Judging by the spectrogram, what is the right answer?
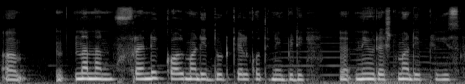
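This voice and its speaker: A flustered young college girl stammers, pleads and apologizes, played by a woman reader. Her voice runs high and mellow, and faint music sits behind this storybook voice-over. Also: flat delivery, fairly quick, natural voice.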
